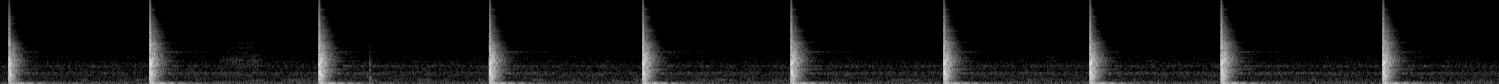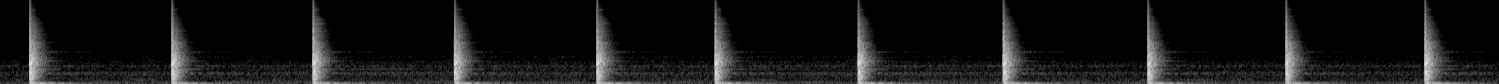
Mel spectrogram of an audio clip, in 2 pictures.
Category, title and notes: Sound effects > Objects / House appliances
OBJMisc-Blue Snowball Microphone, CU Gavel, Hits, Auction, Judge, Courtroom Nicholas Judy TDC
Blue-brand, courtroom, foley, gavel, hit, judge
